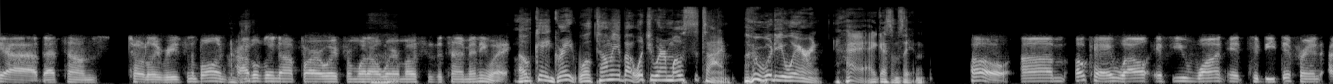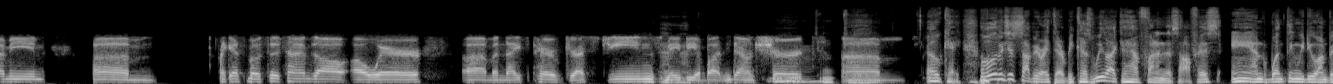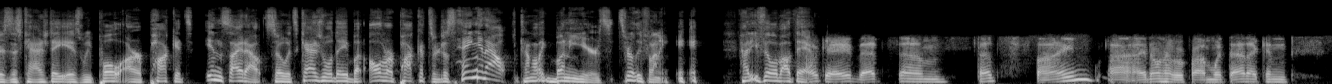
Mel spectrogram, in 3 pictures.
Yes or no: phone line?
yes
